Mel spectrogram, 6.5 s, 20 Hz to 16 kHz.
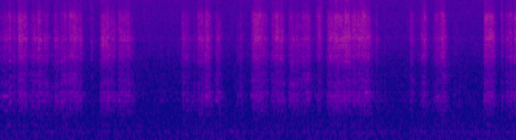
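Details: Casablanca Panama ceiling fan dated 5/25/1993, rusty and possibly left in the rain, running at speed 4: dry, uneven scraping rasp swelling and fading each turn; bad bearings dragging and limiting movement.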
